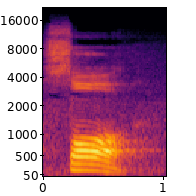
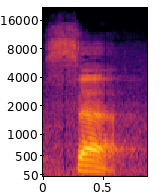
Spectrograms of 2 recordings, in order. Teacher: Bunyi sad itu jangan tertukar dengan huruf sin, walaupun bunyi seakan sama dengan huruf sin, tetapi beza je sin dengan sad. Sad itu tebal, sin tu nipis. Sin kita sebut sebagai sa.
